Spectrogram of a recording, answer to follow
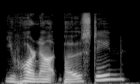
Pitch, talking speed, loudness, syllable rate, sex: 155 Hz, 170 wpm, -17 LUFS, 5.0 syllables/s, female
